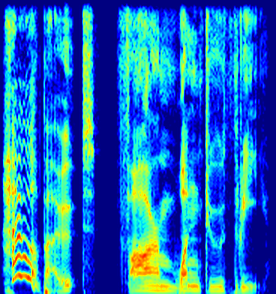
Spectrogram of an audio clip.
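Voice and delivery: ordinary delivery, nothing marked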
